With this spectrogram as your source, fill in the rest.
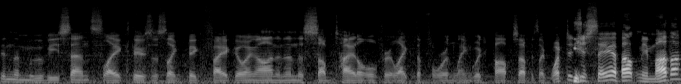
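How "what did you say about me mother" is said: put-on Irish-accented voice. Imagining a movie fight with subtitles popping up, the speaker voices a line: Irish accent. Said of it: "all in uh, Irish accents, right?".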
